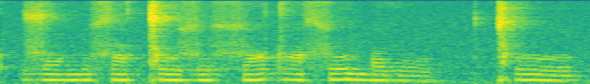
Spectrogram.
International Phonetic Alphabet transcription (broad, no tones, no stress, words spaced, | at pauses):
zˤoŋɵɬa ǀoɮɵ ɬɵdˤa ɬoɲoðˤu | ǀʰo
